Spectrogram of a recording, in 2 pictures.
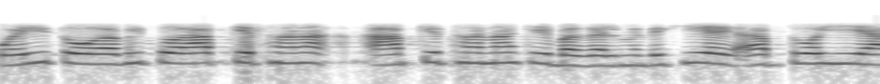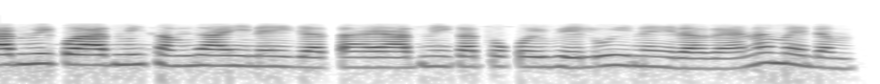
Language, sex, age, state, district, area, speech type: Hindi, female, 45-60, Bihar, Begusarai, rural, conversation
